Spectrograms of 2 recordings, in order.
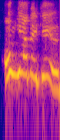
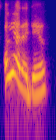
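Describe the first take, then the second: First: Higher and louder, insisting; emphatic retort. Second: Laughing while insisting; laughing retort. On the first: Author firmly insisting to the publisher, emphatic. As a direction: push back hard on it. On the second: Author laughing off the publisher's doubt. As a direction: say it through a laugh. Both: Real, not acted.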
